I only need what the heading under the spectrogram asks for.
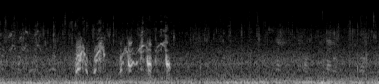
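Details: Greylag geese recorded on a GoPro Hero9 at Pearson Park, Hull, England, 22 August 2021. A rapid series of about six nasal honks runs through the middle, with quieter background rumble after.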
